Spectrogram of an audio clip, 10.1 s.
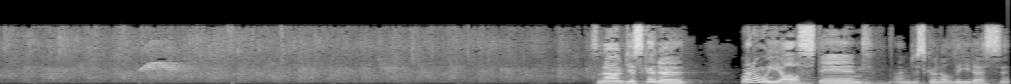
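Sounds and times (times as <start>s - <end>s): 
audience applause: 0.0s - 6.5s
speech: 6.0s - 10.0s.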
